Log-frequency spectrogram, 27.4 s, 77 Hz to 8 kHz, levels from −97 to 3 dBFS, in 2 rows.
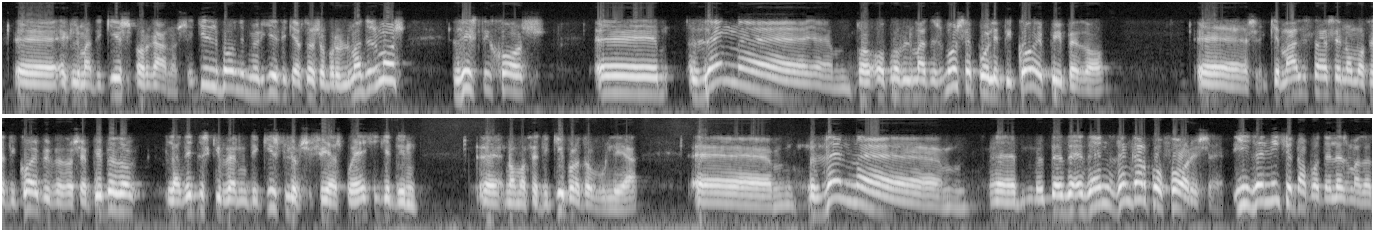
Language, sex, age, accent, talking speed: Greek, male, 50-69, native, 90 wpm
